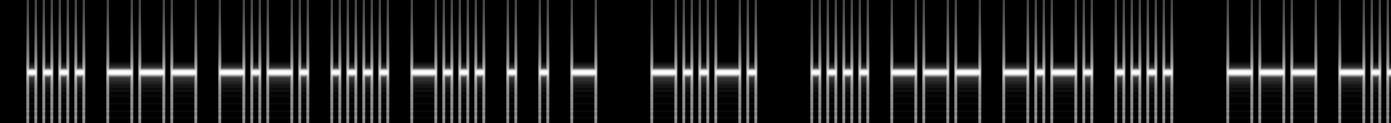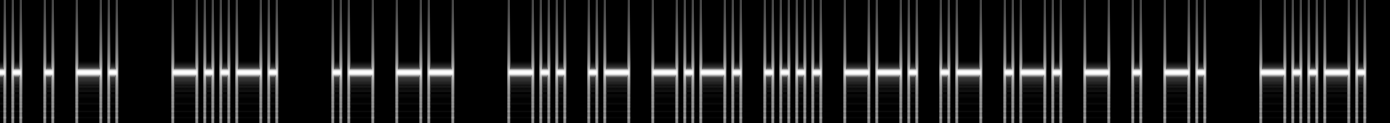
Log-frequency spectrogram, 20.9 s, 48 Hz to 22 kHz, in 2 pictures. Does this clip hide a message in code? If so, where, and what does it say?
Yes: Morse code from 0.2 to 20.7 s, heard as a keyed tone, about 20 wpm, 600 Hz. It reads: HOCHBEET / HOCH OBEN / AM DACHGARTEN /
